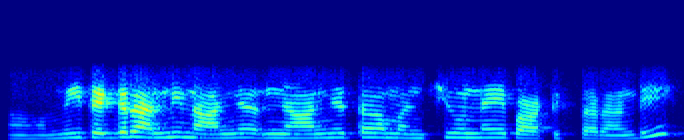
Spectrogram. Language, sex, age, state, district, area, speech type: Telugu, female, 30-45, Telangana, Nagarkurnool, urban, conversation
